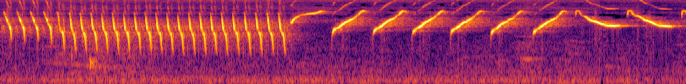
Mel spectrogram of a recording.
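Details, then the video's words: Training song of a canary for competitions: a quick rattling trill lasting over a second, followed by a string of whistled notes that sweep up and then down, repeated about every third of a second. "Suara masteran burung kenari yg di sukai para jurii bikin kenarimu jadi juara..!!"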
